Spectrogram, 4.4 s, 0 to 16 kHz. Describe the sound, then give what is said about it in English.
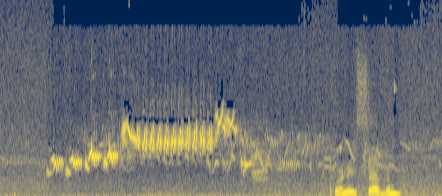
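A sparrow sings a bright, high-pitched song of rapid trilled notes, including a steady run of quick, evenly repeated chirps that ends with a few lower, fuller notes. “I think it's sparrow number 2.”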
